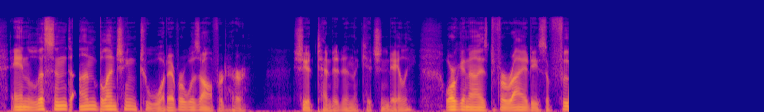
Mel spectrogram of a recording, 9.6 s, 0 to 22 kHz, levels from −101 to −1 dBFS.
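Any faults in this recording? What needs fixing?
Audio dropout to silence from 7.1 s to the end of the clip: the speech cuts off mid-flow and is replaced by silence with no room tone at all, so whatever followed is lost. The likely cause is the input signal disappearing, through a disconnected device, a broken link or an accidental mute, while recording carried on writing silence. Secure cables and wireless links, and monitor input levels during capture so a lost signal is noticed straight away.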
